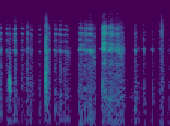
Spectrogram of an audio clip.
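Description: Very faint snips of hair-cutting scissors closing on a lock of long hair, a few short snips over the two seconds.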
